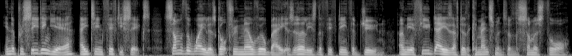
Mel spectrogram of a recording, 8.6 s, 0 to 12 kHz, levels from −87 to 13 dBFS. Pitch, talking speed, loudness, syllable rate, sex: 130 Hz, 230 wpm, -17 LUFS, 5.7 syllables/s, male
